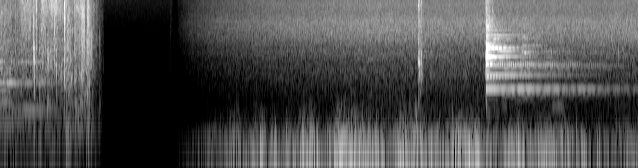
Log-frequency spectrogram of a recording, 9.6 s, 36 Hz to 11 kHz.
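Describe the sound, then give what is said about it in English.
A burst of chiming bell tones from bells on top of brick chimneys, 26 bells on 26 chimneys spread across a field, a short silence, then a steady low rumble before a single bell strike rings out with bright, lingering overtones. No one speaks. “That ringing sound is a bell on top of a brick chimney, and there's 26 bells and 26 chimneys with the outline of a house spread across a beautiful, gorgeous field.”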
